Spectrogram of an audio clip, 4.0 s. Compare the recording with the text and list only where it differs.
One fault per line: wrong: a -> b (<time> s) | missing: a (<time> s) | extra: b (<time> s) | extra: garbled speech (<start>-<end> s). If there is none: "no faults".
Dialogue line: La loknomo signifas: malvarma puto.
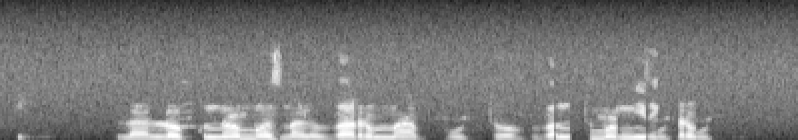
missing: signifas (1.4 s)
extra: garbled speech (2.7-3.6 s)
